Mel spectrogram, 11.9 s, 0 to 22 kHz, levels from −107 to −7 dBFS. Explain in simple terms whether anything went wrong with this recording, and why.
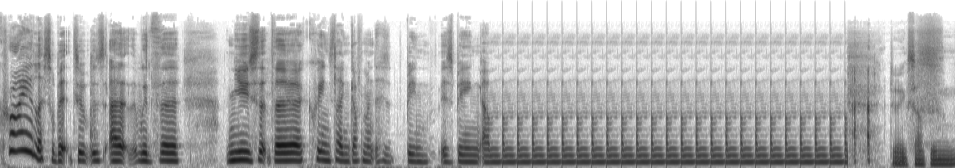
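At 6.28 seconds the sound gets stuck in a broken-record loop. A tiny piece, about 0.19 seconds long, repeats 23 times until 10.6 seconds. The player or stream likely stalled and kept replaying it. The sound meant for that stretch is lost.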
